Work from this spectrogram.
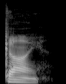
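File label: "guy", British English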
